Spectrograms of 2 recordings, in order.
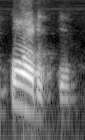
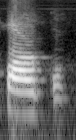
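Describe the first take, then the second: First: The R is said in a Southern Brazilian accent. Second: The R is said in a countryside São Paulo accent.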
